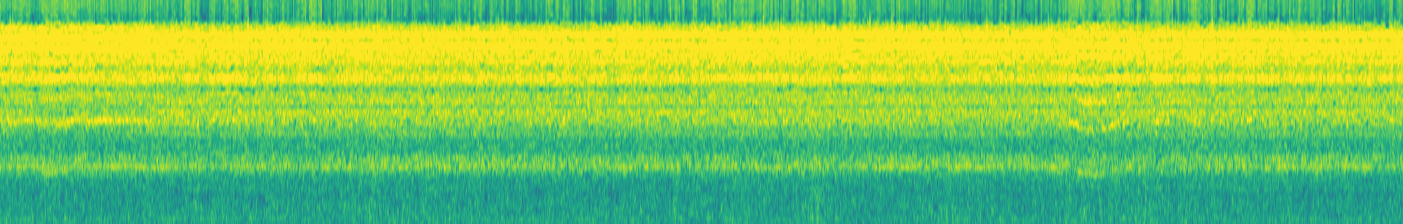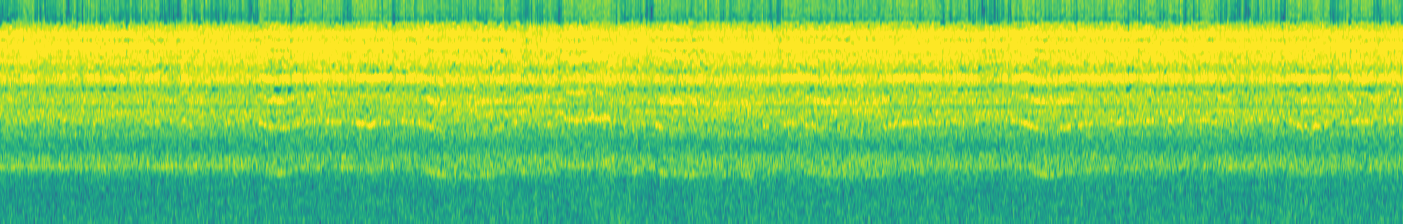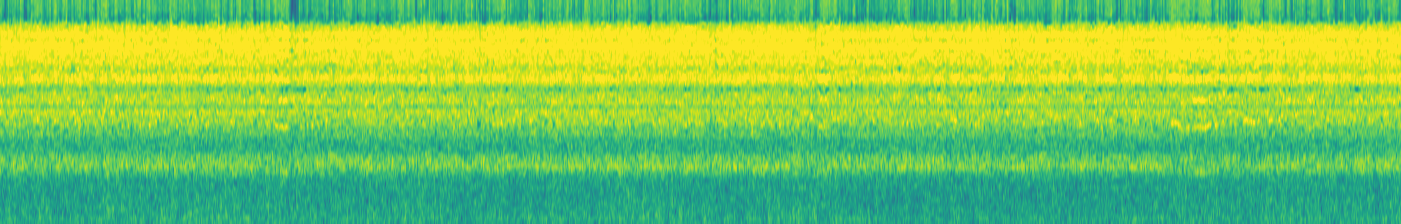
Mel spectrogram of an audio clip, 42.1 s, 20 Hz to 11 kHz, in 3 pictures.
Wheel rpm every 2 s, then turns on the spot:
230, 230, 240, 240, 240, 230, 230, 230, 230, 230, 220, 230, 230, 230, 240, 230, 240, 230, 230, 230, 230.
none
